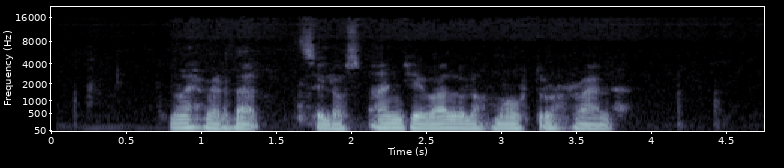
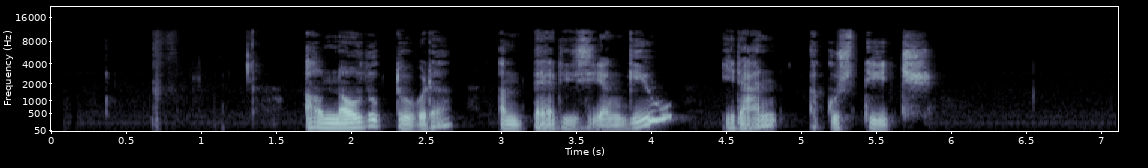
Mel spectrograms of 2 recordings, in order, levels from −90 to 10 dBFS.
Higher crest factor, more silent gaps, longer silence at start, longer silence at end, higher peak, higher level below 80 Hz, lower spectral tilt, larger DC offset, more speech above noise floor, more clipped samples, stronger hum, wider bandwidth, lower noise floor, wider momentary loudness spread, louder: about the same, 18 dB vs 22 dB; neither; about the same, 0.8 s vs 0.7 s; second, 0.95 s vs 1.25 s; second, -10 dBFS vs -4 dBFS; about the same, -54 dBFS vs -54 dBFS; first, -8.5 dB/octave vs -5 dB/octave; neither; second, 42 dB vs 50 dB; neither; neither; first, 14 kHz vs 11.5 kHz; second, -67 dBFS vs -73 dBFS; second, 12 LU vs 20 LU; second, -27 LUFS vs -24 LUFS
